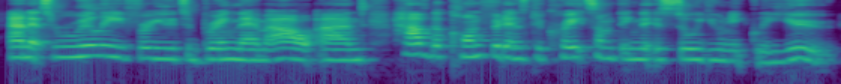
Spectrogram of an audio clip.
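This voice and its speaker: A woman's voice: a little high, brisk. A woman in her thirties hosting an interview on a video call, talking in an effusive, emphatic, conversational way. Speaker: podcast host, healing teacher. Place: room at home, indoors, video call.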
